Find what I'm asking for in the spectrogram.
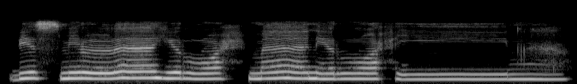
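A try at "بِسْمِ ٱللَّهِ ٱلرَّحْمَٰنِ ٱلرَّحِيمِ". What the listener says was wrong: Ro-nya bisa ditebelin nggak? Bismillahirrahmanirrahim. Ro-nya tebel.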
